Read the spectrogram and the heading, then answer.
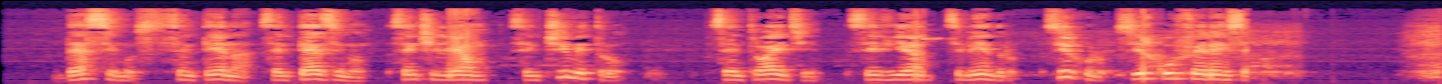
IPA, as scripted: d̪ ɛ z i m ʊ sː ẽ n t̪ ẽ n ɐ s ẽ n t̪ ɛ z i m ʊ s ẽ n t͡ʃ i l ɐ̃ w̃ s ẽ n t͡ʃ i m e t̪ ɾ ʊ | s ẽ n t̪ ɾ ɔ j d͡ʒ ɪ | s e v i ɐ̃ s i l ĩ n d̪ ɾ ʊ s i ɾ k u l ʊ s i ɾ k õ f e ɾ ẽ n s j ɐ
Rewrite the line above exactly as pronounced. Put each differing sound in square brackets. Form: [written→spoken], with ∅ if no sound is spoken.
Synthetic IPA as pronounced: d̪ ɛ [z→s] i m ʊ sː ẽ n t̪ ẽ n ɐ s ẽ n t̪ ɛ z i m ʊ s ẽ n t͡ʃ i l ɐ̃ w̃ s ẽ n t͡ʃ i m e t̪ ɾ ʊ | s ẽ n t̪ ɾ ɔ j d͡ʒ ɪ | s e v i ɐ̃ s i l ĩ n d̪ ɾ ʊ s i ɾ k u l ʊ s i ɾ k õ f e ɾ ẽ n s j ɐ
